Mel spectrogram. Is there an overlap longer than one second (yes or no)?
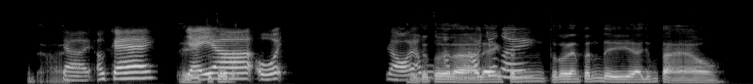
yes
